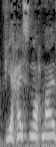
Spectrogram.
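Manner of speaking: put-on high, curious child; the Dutch girl asking her name; little girl's voice. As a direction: ask like an eager small girl. Other girl asks name.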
